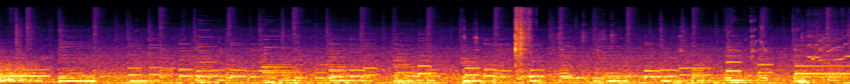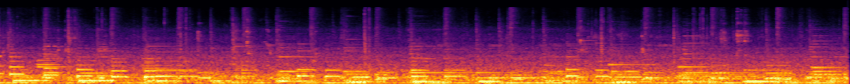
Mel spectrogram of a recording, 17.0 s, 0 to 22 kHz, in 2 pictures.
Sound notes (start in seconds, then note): 0.3 upbeat happy music; 5.4 plastic rustling; 8.0 plastic squeaking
